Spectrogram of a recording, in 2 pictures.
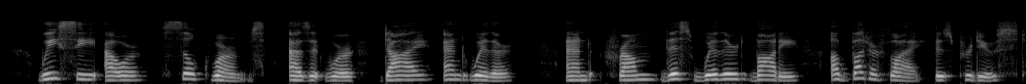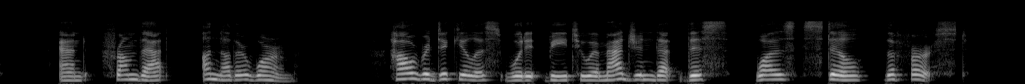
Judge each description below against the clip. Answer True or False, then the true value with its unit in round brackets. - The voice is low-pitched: False (215 Hz)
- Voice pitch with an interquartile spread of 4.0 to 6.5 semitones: False (3.4 semitones)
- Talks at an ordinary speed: False (110 wpm)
